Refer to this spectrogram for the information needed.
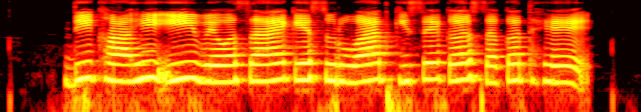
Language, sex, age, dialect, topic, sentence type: Chhattisgarhi, female, 41-45, Eastern, agriculture, question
